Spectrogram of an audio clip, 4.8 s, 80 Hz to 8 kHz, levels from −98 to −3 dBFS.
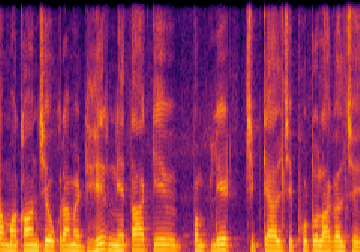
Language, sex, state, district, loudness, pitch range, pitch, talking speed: Maithili, male, Bihar, Purnia, -15 LUFS, 155-165 Hz, 160 Hz, 160 wpm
